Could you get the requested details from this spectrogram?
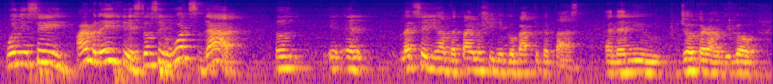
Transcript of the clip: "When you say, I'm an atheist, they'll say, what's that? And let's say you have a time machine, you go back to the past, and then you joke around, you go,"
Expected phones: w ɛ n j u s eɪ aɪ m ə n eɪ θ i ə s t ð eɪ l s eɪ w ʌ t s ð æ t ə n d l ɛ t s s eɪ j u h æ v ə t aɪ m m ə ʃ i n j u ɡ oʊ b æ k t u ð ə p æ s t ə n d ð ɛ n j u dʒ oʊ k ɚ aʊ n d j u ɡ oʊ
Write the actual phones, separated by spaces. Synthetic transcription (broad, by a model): w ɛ n j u s eɪ aɪ m ə n eɪ θ i ə s t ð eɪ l s eɪ w ʌ t s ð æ t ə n l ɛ t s s eɪ j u h æ v ə t aɪ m m ə ʃ i n j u ɡ oʊ b æ k t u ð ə p æ s t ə n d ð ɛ n j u dʒ oʊ k ɚ aʊ n d j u ɡ oʊ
